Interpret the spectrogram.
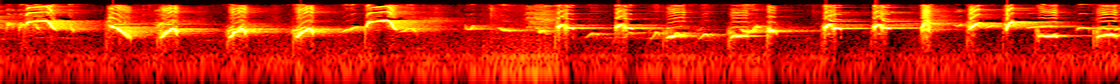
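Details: Greater green leafbird singing to provoke other birds: opens with emphatic downslurred whistles repeated roughly every half second, then shifts into faster, chattering medley of varied chirps and slurred whistles with mimicked-sounding snippets.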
